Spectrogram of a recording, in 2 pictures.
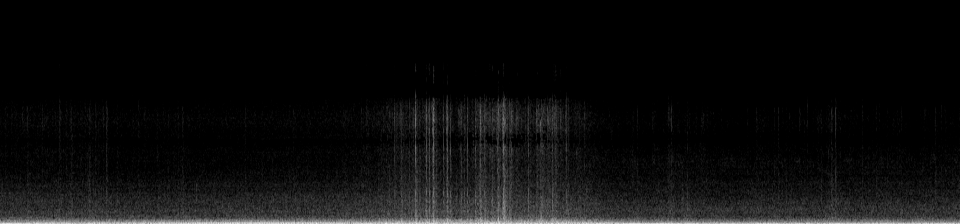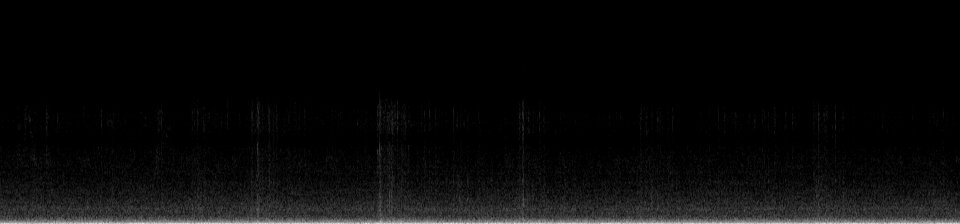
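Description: Scania Irizar Intercentury coach driving, heard from the passenger cabin: a steady low engine drone with road and tyre noise. The engine drone grows stronger about nine seconds in, and there are a few seconds of rattling about six seconds in.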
